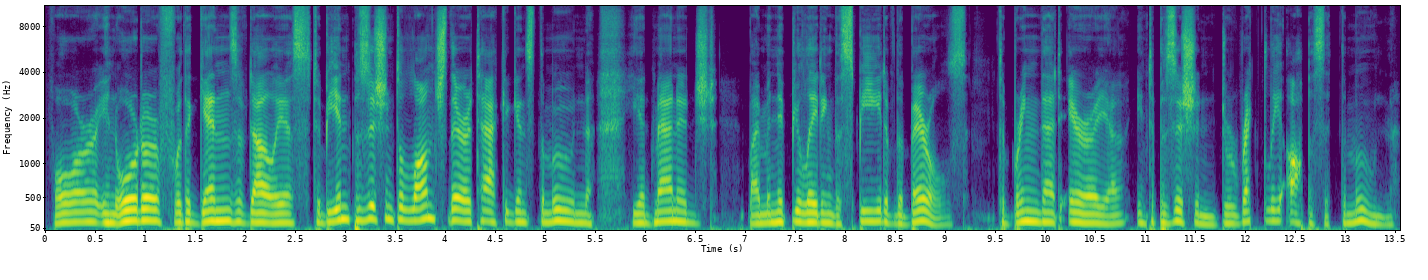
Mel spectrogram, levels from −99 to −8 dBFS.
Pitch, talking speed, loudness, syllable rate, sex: 140 Hz, 175 wpm, -18 LUFS, 4.9 syllables/s, male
